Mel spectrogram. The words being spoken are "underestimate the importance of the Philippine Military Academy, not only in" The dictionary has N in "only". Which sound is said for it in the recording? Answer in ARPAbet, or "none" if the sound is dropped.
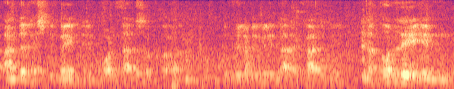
N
